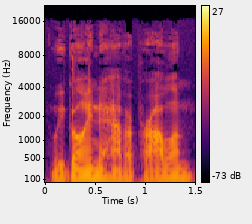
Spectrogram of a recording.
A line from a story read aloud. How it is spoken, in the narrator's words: Rachel called out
